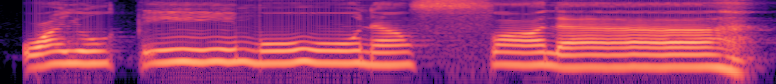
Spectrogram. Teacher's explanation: Kemudian wa yuqimuna sholata ya ketika kita mau berhenti di sholata maka ta marbutohnya atau ta yang bunder itu berubah menjadi ha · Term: tak marbutahnya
